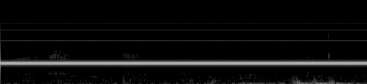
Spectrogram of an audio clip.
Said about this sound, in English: That part had to be bleeped out. Which part? Well, the part you were just saying, we didn't hear what you said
